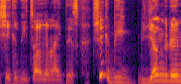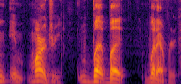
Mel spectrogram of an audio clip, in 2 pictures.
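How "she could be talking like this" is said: very low, raspy smoker's rasp. Guessing a caller's age, the speaker imitates how she might sound: smoker's voice. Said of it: "that that smoker's voice".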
